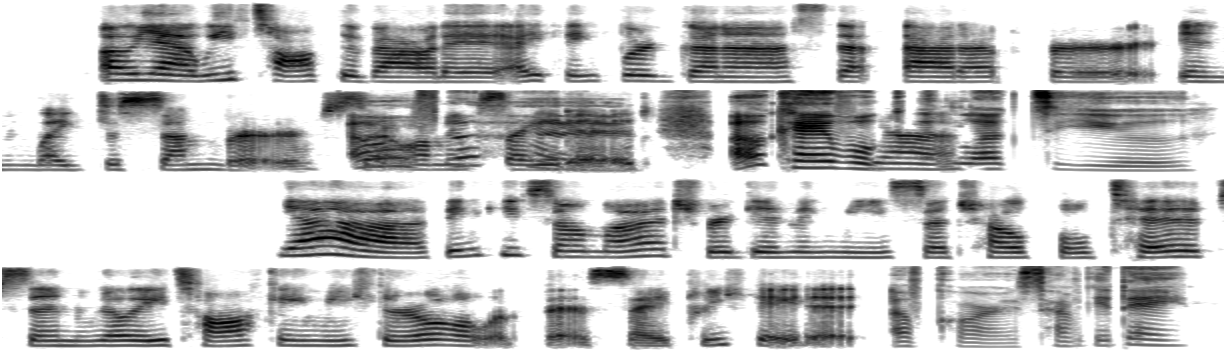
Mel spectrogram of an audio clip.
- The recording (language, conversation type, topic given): English, advice, How can I stop feeling lonely and make friends after moving to a new city?
- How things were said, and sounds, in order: none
